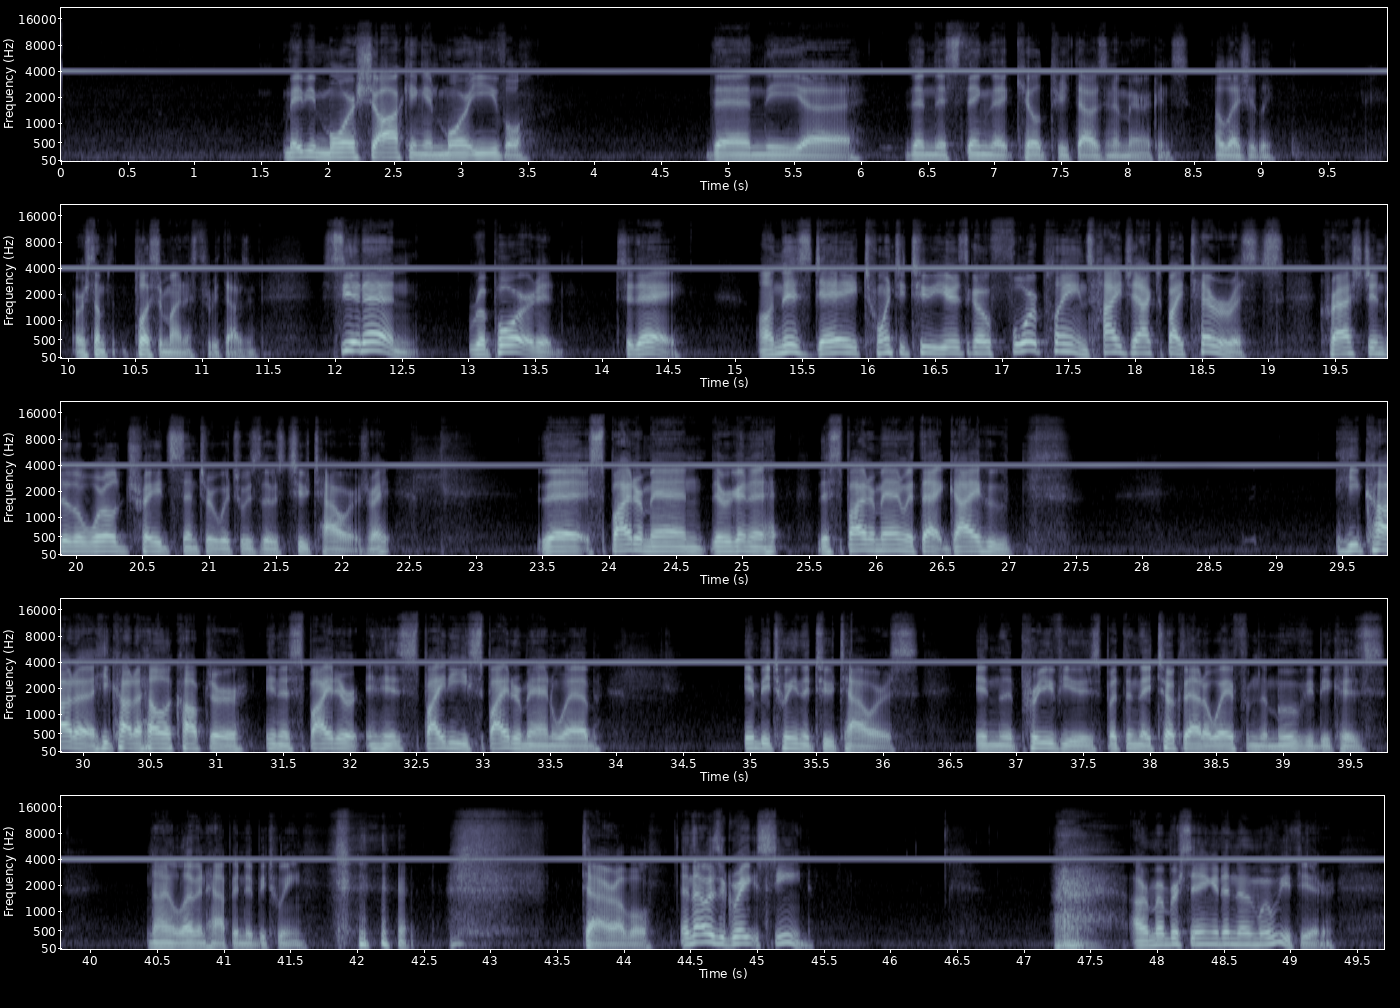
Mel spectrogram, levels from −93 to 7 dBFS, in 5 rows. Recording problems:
high-pitched whine; loud; throughout; 4 kHz, 10 dB below the speech

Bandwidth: 14.5 kHz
